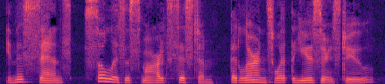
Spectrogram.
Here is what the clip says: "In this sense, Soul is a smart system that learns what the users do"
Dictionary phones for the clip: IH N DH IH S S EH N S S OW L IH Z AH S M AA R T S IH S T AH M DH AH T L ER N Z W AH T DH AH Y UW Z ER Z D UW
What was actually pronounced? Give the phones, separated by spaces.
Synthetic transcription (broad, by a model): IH N DH IH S S EH N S S OW L IH Z AH S M AA R T S IH S T AH M DH AH T L ER N Z W AH T DH AH Y UW Z ER Z D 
